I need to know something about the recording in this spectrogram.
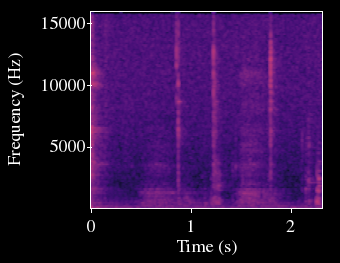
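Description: A knock as a socket ratchet is set onto a bolt, then a few separate clicks from the ratchet as it starts turning the bolt into a PowerBlock dumbbell's grip plate.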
